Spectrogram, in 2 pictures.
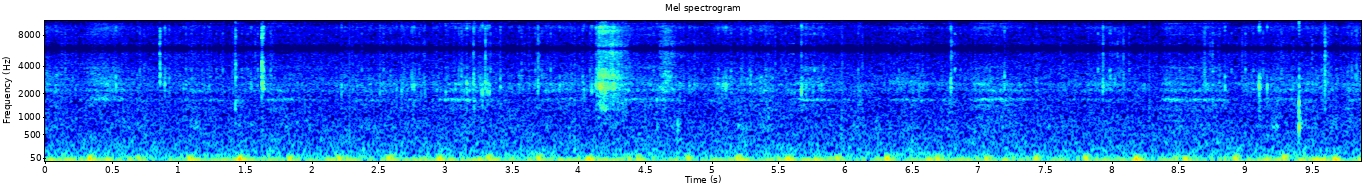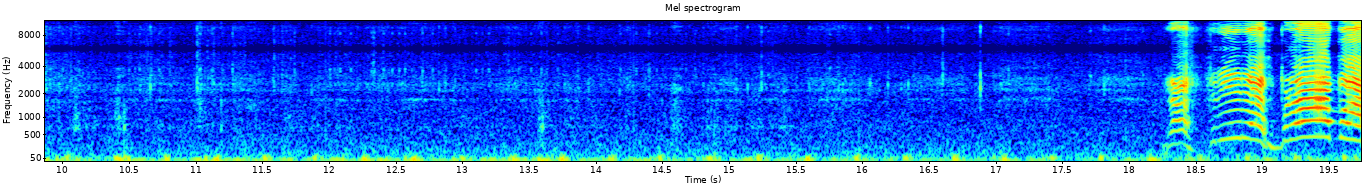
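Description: Mountain bike rolling down a dirt road, heard from the handlebars: a low, uneven rumble of tyres and wind on the microphone, with scattered light clicks and rattles from the bike and the gear strapped to the bars. A sharper knock comes about four seconds in.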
